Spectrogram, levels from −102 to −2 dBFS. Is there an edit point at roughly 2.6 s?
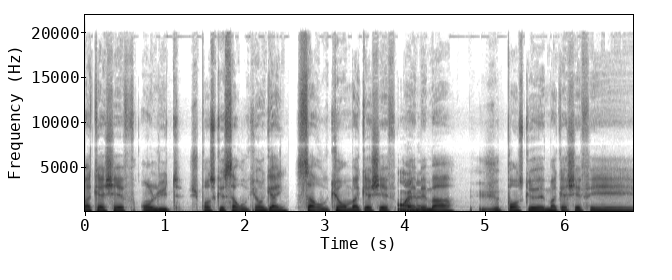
yes; 1 cut; at 2.6 s

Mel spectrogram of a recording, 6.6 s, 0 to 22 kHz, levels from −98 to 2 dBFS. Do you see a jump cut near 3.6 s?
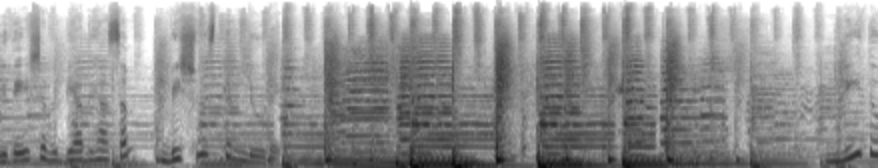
no; 0 cuts

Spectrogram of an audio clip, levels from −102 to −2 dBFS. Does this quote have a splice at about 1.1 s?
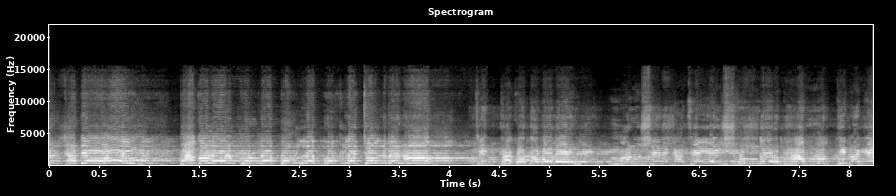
no; 1 cut; at 4.3 s

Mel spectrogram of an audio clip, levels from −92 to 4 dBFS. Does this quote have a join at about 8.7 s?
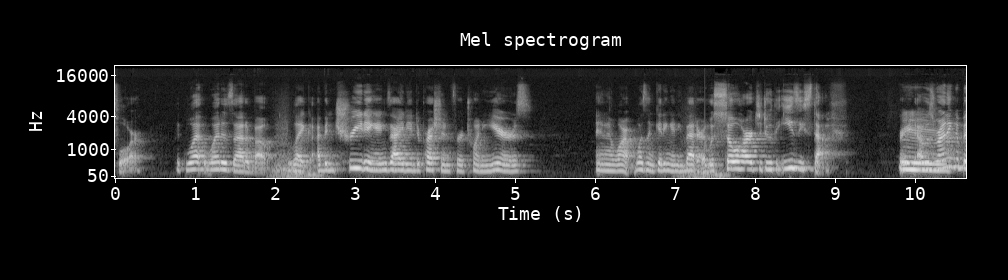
no; 2 cuts; at 2.2 s, 7.4 s

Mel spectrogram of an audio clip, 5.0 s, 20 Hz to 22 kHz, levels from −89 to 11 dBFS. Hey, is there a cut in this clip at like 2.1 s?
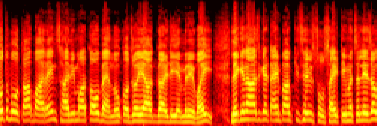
no; 0 cuts

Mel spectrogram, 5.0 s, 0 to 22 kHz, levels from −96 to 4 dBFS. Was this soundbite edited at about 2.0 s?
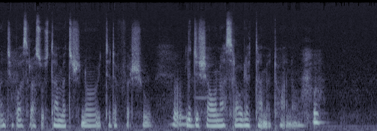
no; 0 cuts

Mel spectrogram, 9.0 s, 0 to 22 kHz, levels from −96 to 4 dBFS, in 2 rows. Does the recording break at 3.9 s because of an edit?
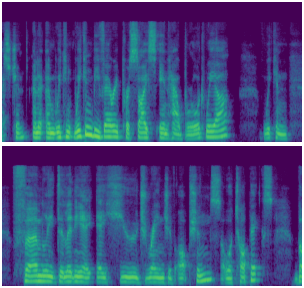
yes; 2 cuts; at 3.9 s, 7.8 s

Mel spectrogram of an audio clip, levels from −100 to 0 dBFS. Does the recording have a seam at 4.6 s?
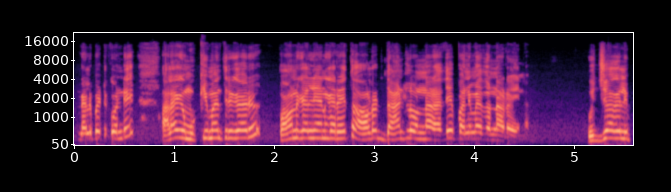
no; 0 cuts

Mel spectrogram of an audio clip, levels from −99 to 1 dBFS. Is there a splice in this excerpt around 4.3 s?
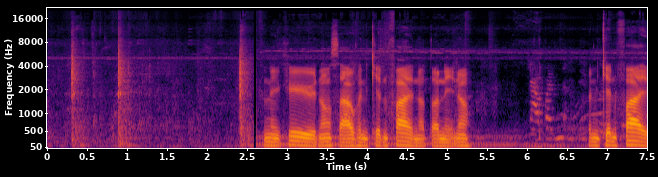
no; 1 cut; at 2.6 s

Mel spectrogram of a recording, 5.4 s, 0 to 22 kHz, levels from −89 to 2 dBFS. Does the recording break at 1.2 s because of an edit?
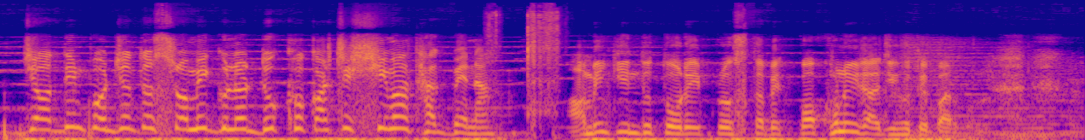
no; 1 cut; at 2.7 s

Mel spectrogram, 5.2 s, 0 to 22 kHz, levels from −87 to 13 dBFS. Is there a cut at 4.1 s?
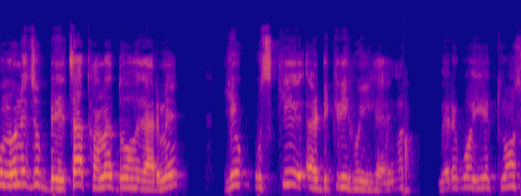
yes; 1 cut; at 4.1 s

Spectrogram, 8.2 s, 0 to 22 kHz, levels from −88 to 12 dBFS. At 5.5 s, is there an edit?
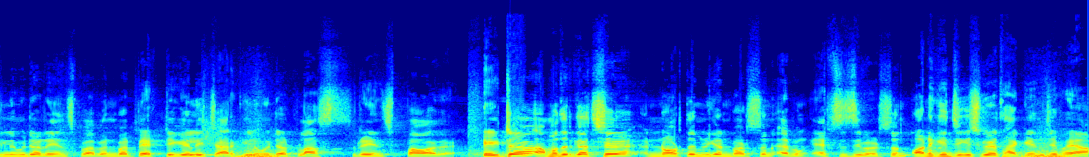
no; 3 cuts; at 1.0 s, 3.4 s, 6.8 s

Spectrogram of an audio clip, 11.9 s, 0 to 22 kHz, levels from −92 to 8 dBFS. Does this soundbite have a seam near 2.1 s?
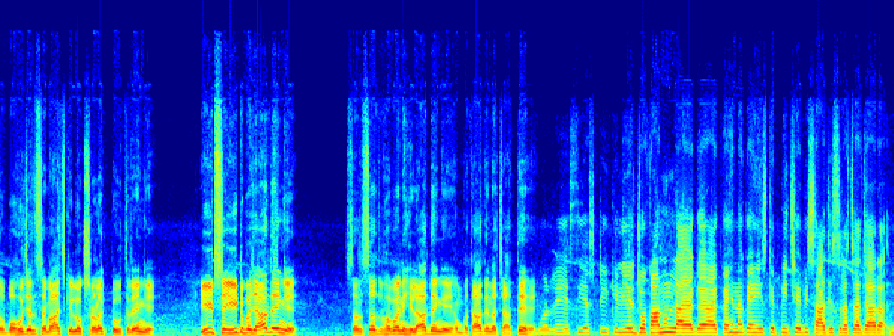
no; 0 cuts

